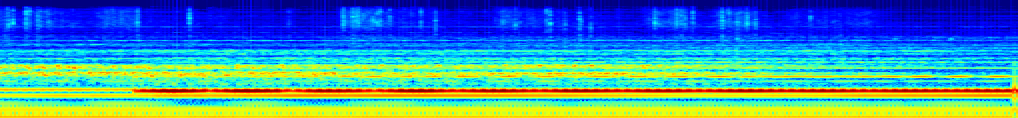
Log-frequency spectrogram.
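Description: Slow ambient instrumental background music of sustained, organ-like held chords, with a stronger held note coming in about a second in.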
